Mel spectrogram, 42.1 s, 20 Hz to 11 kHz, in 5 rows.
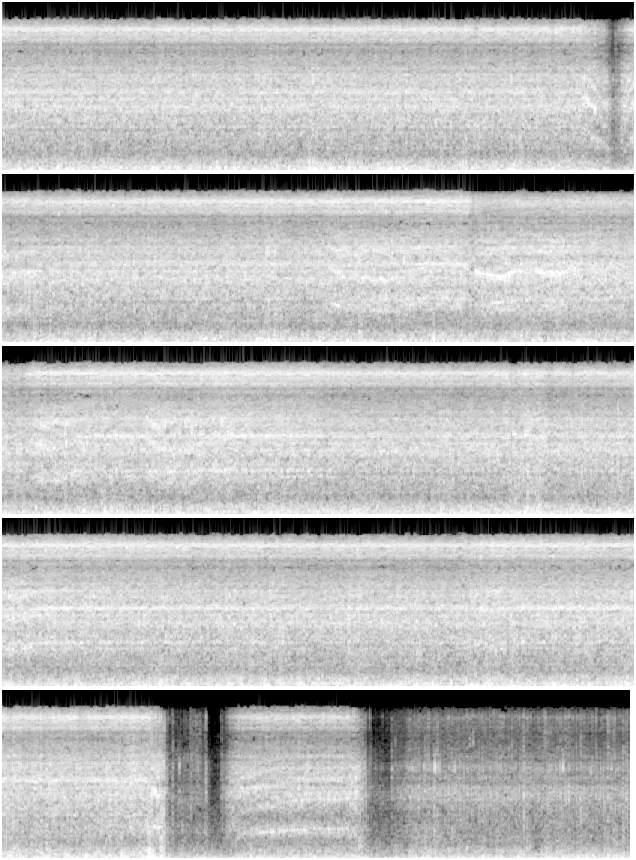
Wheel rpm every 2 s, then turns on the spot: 230, 230, 230, 200, 180, 230, 220, 220, 220, 220, 230, 230, 230, 230, 230, 230, 230, 200, 100, 40, 30.
38-42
